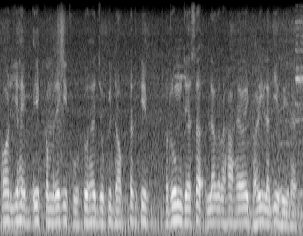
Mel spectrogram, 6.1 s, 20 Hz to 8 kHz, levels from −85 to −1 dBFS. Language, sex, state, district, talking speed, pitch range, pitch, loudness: Hindi, male, Madhya Pradesh, Katni, 215 wpm, 125-145 Hz, 135 Hz, -17 LUFS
